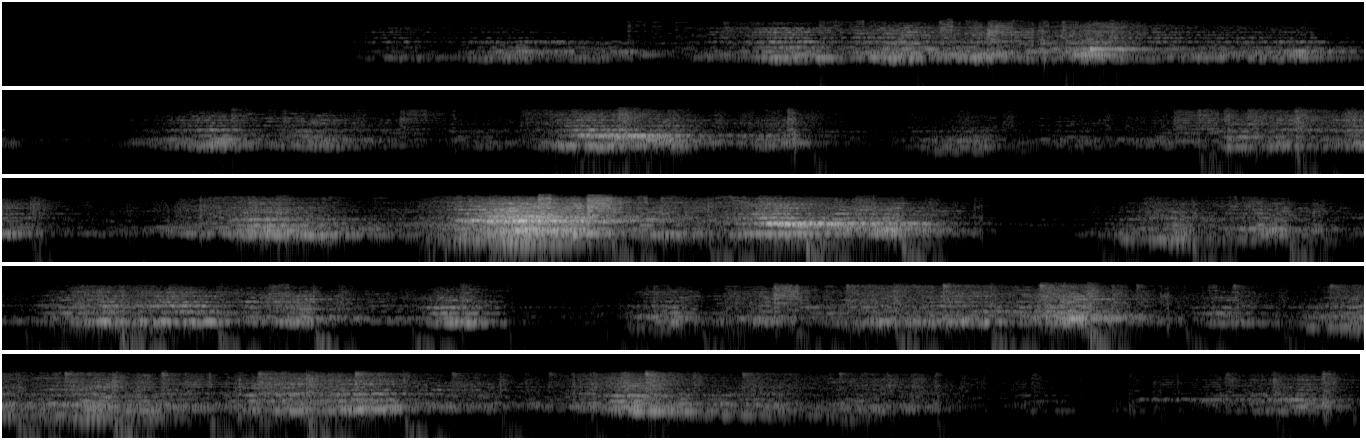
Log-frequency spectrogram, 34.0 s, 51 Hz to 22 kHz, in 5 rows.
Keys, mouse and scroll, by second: 4.4 click, 6.9 click, 11.6 click, 15.2 scroll up 1, 15.8 click, 21.0 click, 25.5 click, 30.3-31.0 scroll up 1, 31.0 click, 32.0 click.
